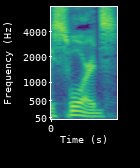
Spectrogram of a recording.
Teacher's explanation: I've never heard somebody pronounce the W in sword.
